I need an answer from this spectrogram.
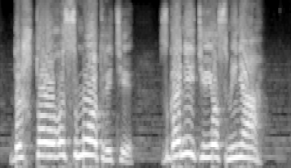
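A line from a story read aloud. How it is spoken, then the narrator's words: Disgusted shout. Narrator (Russian): С брезгливостью выкрикнул Индрик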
